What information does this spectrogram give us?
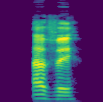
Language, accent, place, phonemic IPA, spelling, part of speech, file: French, France, Lyon, /a.vɛ/, avait, verb, LL-Q150 (fra)-avait.wav
- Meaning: third-person singular imperfect indicative of avoir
